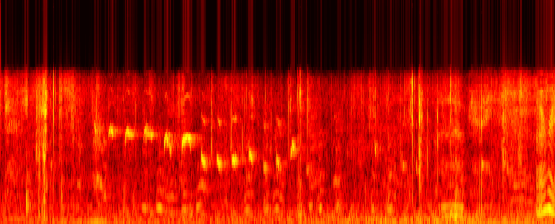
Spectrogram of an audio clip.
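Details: Young puppies, three weeks old and newly active at play, keep up a chorus of brief, piping, falling whines in quick succession while a person talks nearby, with scrabbling and bumping noises.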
